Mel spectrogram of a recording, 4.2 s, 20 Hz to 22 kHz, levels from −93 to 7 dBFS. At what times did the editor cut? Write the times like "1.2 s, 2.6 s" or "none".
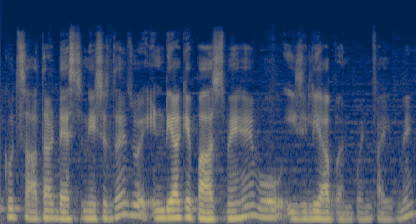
none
